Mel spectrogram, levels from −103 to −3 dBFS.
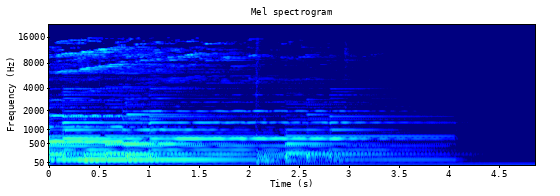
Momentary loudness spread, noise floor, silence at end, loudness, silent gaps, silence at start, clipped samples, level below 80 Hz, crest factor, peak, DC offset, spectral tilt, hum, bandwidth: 11 LU; under -90 dBFS; 0.8 s; -59 LUFS; none; 0 s; under 0.1%; under -90 dBFS; 18 dB; -44 dBFS; under 0.1%; -4.5 dB/octave; none; 16 kHz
